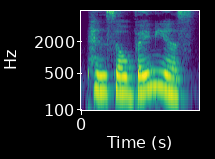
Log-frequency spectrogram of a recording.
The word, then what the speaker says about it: Pennsylvania: 好，接下来一小节的第一句出现的三个州是 Oklahoma、 Oregon，还有 Pennsylvania。 – Oklahoma, Oregon, Pennsylvania's Liberty Bell. – 前两个州都没什么难的，直接按照拼写去读就好了。第三个州的名字稍微有点长，它的前半部分的发音啊，跟我们那个铅笔的单词 pencil。是一模一样的，Pennsylvania。那歌词里唱的 Pennsylvania's Liberty Bell 指的是什么呢？Oklahoma, Oregon, Pennsylvania's Liberty Bell。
